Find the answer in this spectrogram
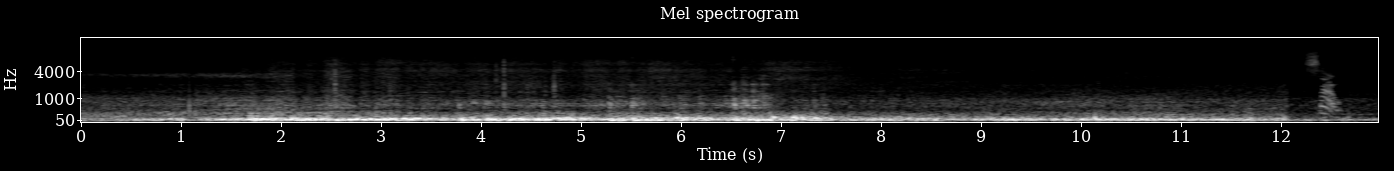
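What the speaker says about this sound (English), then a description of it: "Right, let's get on the tram." Steady low rumble of a Manchester Metrolink tram in motion, loud and continuous throughout, with a brief high squeal near the end as wheels grind on the rails.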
